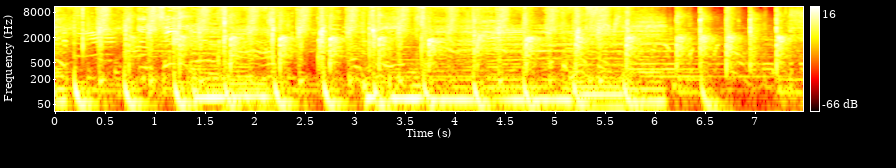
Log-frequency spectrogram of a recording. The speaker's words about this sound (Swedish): Jo, bara om ni klappar med såklart.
